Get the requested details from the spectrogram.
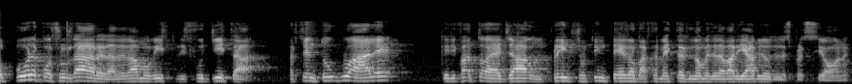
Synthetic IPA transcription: opːuːɾepɔsːuzaːɾelavevaːmovist̪od̪isfud͡ʒːiːt̪a | pert͡ʃɛnt̪ouɡwaːle | k̟ed̪ifat̪ːoɛad͡ʒaumpɾint̪sot̪ːoint̪ɛːzobast̪amet̪ːeɾeilnoːmed̪elːavaɾjaːbileod̪elːespɾesːjoːne

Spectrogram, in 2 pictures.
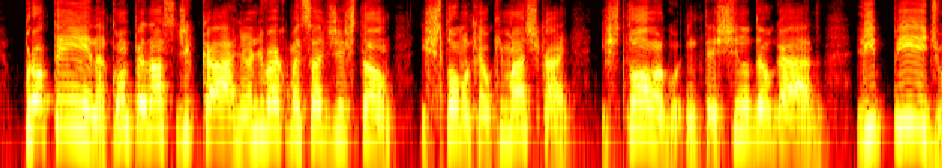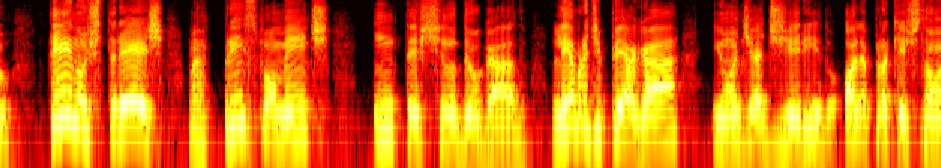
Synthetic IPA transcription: pɾot̪eĩnɐkõʊped̪asʊd͡ʒɪkaɾnɪõd͡ʒɪvajkõmesaɾɐd͡ʒiʒeʃt̪ɐ̃w̃ɪʃt̪õmɐɡkɛʊkɪmajskaj | ɪʃt̪õmɐɡʊʔĩt̪eʃt͡ʃĩnʊd̪ewɡad̪ʊ | lipid͡ʒʊ | t̪ẽj̃nʊʃt̪ɾesmɐspɾĩsi̥pawmẽnt͡ʃɪ̥ | ĩnt̪eʃt͡ʃĩnʊd̪ewɡad̪ʊlẽmbɾɐd͡ʒɪpeaɡa | ɪõd͡ʒɪɛd͡ʒiʒeɾid̪ʊʔɔʎɐpɾɐkeʃt̪ɐ̃w̃

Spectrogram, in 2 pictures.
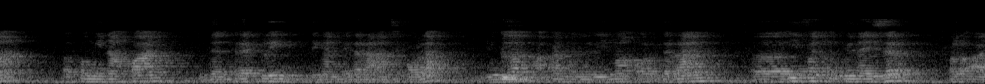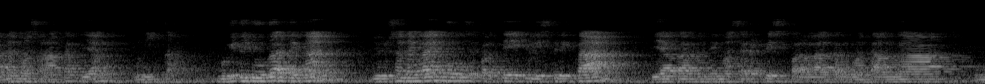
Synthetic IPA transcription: a | pəŋinapan | udant̪ɾɛflɪŋdəŋankənəɾaɦansəkolah | d͡ʒuɡaakanmənəɾimaʔɔrdəɾan | əifənɔrɡanaizər | kalawʔadamaʃaɾakat̪jaŋ | mənikah | bəɡit̪ud͡ʒuɡadəŋan | d͡ʒuɾusanjaŋlaɪnt̪ʊʔsəpərt̪ikəlist̪ɾikan | diaːkanmənɾimasərfɪspaɾalat̪arumaht̪aŋɡa

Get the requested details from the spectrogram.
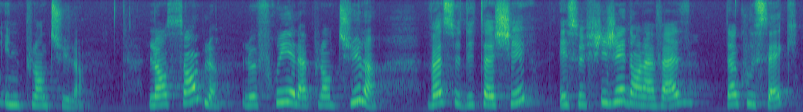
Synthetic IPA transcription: ynplɑ̃t̪yl | lɑ̃sɑ̃blləfχɥielaplɑ̃t̪ʰylvasəd̪et̪aʃeːsəfiʒed̪ɑ̃lavaz | d̪ɛ̃kusɛk

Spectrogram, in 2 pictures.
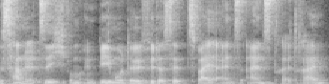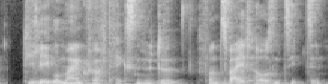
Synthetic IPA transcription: ʔɛshandl̩tz̥ɪçʊmaɪnbeːmodɛ̰lfyːɐdasz̥ɛtt͡sv̥a̰ɪʔa̰ɪnsʔa̰ɪnsd̥ʁa̰ɪdʁa̰ɪ | d̥iːleːɡomaɪnkʁ̥aːfthɛksn̩ɦʏtəfɔnt͡sv̥a̰ɪtʰa̰ʊzn̩tz̥iːp̚t͡sḛːn

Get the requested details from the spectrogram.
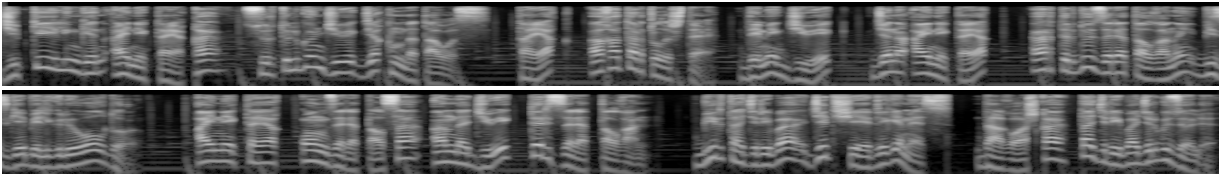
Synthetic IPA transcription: d͡ʒipke̞iliŋɡe̞nɑjne̞k̚t̪ʰɑjɑ̰qːɑsyɾt̪ylɡø̞nd͡ʒiβe̞k̚d͡ʒɑqɯnd̪ɑt̪ɑ̰βɯ̰z̥ | t̪ʰɑjɑqɑʁɑt̪ʰɑɾt̪ɯlˠɯʃt̪ɯ̰d̪e̞me̞k̚d͡ʒiβe̞k̚d͡ʒɑnɑʔɑjne̞k̚t̪ʰɑjɑq̚ | aɾt̪iɾd̪yːzaɾʲat̪ːɑlˠʁɑnɯbizɡe̞be̞lɡilyːbo̞lˠd̪ṵ | ɑjne̞k̚t̪ɑjɑq̚o̞ɴzaɾʲɑ̰t̪ːɑ̰lˠsɑɑnd̪ɑd͡ʒiβe̞k̚t̪e̞ɾszaɾʲat̪ːɑ̰lˠʁɑ̰n | biɾt̪ʰad͡ʒɾiβɑd͡ʒe̞t̪i̥ʃe̞ːɾlike̞me̞̰s | d̪ɑʁɯβɑ̰ʃqɑt̪ʰad͡ʒɾiβɑd͡ʒyɾɡyzøly̰

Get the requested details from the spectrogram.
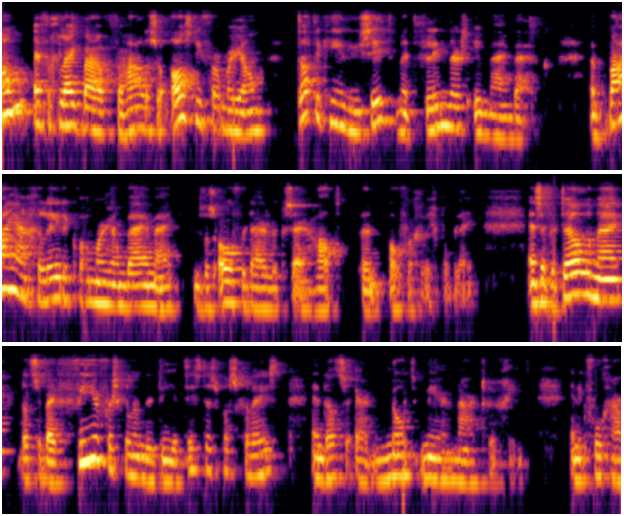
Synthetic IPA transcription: nɛnvəɹχəlɛjɡ̚baːɾəvəɹɦaːlənzowʔɑlˠzdifɔmaɹjɑndɑtɪkɦiːɹnyzɪtmɛtflɪndəɹsɪnmɛjnbœɥkənpaːɹjaːɹχəlejdəkʋɑmːaɹijɑnbɛjmɛjɛnətʋɑsowvəɹdœɥdələksɛ̰jɦɑ̰təno̰wvəɹχəʋɪ̰χt̚pro̰blḛjmʔɛnzɛjvəɹtɛlˠdəmɛjdɑtsəbɛjv̥iːɹvəɹsχɪləndədiatɪstəsʋɑsχəʋejstɛndɑtsəʔɛɹnojtmɪːɹnaːɹtrɵχɪ̰ŋɛnɪkfuχɦaː

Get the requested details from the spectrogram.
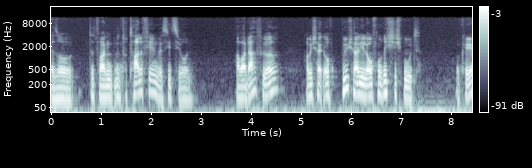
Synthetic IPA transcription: ʔalzod̥ətv̥aːɐnnətʰotʰaːləfeːlɪnvɛstit͡sjoːn | ʔa̰ːbɐdafyːɐhaːbəɪçhaltaʊxb̥yːçɐdiːlaʊfn̩ʁɪçtɪçɡ̥uːt | ʔo̰kʰeː

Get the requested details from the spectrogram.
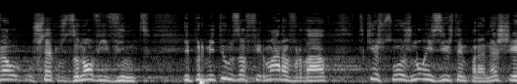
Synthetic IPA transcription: vɛlˠuʃsɛklˠuʒd̪zɐnɔvivĩnt̪ | ipɨɾmit̪iwnuzɐfiɾmaɾɐvɨɾðað | d̪ɨkɨɐʃpsoɐʒnɐ̃w̃iziʃt̪ɐ̃j̃pɐɾɐnɐʃe

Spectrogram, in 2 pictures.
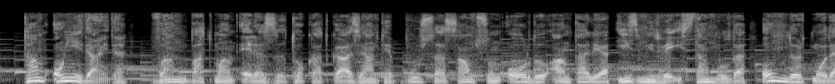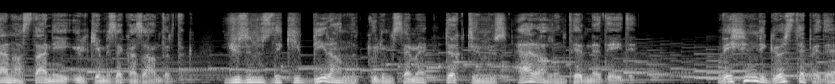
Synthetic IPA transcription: t̪ʰamo̞nje̞d̪ia̰jd̪a | vanbat̪manelʲazɯt̪ʰo̞kʰat̪ɡ̥aːzijant̪ʰɛbuɾsasampsunoɾd̪uʔant̪ʰalʲˠjaizmiɾvɛʔḭst̪ʰanbulˠd̪ao̞nd̪øɾt̪mo̞d̪æɾnhast̪ʰaːne̞jiʔylʲcʰe̞mizɛkʰaza̰nd̪ɯ̰ɾd̪ɯk | jyzynyzd̪ecʰibiɾanlˠɯk̚ɟ̥ylʲymsemɛd̪̥ø̞ct̪ʰyːmyz̥hæɾalˠɯnt̪ʰeɾinɛ̰d̪ḛjd̪ɪ | vɛʃimd̪iɟøst̪ʰepʰe̞̰d̪ɛ

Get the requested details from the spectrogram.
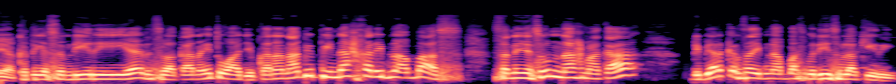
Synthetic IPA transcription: jakət̪ikasəndiɾijadisəbakanait̪uwad͡ʒɪp̚karnanabipindahkanibnuabːasːənəɲasunaɦmaka | dibiarkansajaibnuabːasbədisəbəlakiɾi

